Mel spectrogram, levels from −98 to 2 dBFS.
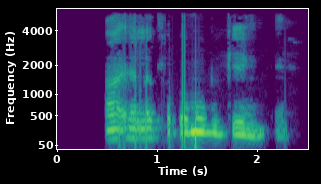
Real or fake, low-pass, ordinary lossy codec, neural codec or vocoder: real; 5.4 kHz; AAC, 24 kbps; none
